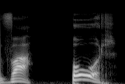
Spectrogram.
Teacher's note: em vá, por, a força está lá no fim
